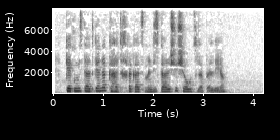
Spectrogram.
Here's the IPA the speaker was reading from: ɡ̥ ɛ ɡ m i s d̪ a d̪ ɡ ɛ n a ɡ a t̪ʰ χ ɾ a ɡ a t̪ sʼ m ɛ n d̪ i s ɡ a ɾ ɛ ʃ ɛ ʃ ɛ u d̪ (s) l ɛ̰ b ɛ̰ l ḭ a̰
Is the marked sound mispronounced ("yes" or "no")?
yes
